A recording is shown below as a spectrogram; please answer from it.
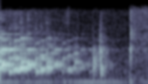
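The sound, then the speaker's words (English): A phone's text-alert chime plays a bright, tonal melody, followed by a couple of short blips and a final beep, clear over a low steady hum. “So I get these text messages coming in on here.”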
